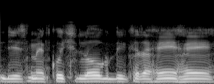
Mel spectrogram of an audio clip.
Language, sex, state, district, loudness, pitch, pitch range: Hindi, male, Uttar Pradesh, Lucknow, -13 LUFS, 135 Hz, 130-140 Hz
